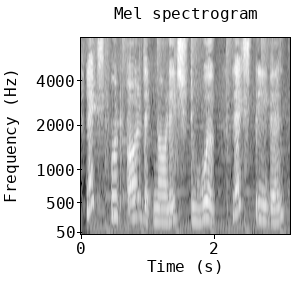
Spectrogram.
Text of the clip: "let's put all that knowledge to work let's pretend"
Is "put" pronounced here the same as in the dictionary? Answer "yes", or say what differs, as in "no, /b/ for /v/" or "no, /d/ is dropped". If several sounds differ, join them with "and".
yes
